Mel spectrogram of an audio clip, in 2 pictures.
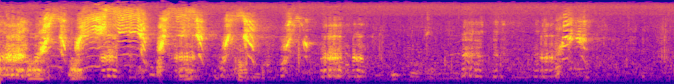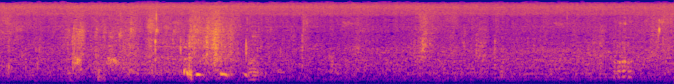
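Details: Young monkey Lucie sending out loud, harsh, rapidly repeated screeching cries for about four seconds, followed by scattered quieter squeaks and clicks.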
